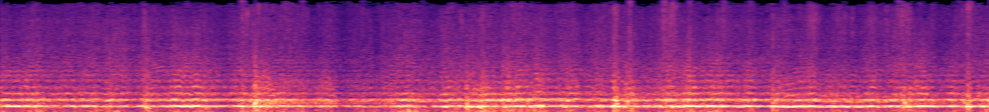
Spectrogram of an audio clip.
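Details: Honey bees buzzing in a steady, droning low hum with stacked overtones that waver slightly in loudness, broken by scattered faint clicks and taps throughout.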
